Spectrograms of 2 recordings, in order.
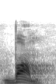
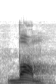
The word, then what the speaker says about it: bomb: after me yes okay come on bomb not bomb yeah yeah bomb yeah that not that yeah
